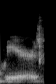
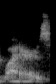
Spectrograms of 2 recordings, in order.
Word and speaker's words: Weir: And then I guess, and these are all weirs. We make or wires. I guess. Wire. How do you prefer that pronounced? I like weir because weir is like one letter off of weird.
